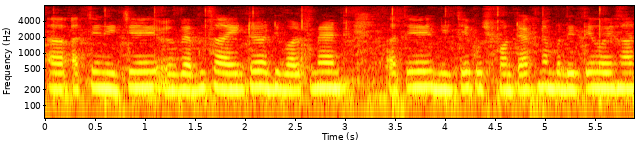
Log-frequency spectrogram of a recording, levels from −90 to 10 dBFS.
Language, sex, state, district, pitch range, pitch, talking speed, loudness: Punjabi, female, Punjab, Fazilka, 205-220 Hz, 215 Hz, 130 wpm, -12 LUFS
